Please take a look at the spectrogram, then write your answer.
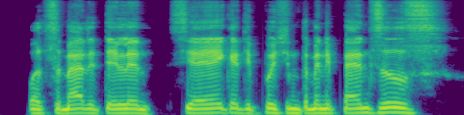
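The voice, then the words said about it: Arnold Schwarzenegger impression. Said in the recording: “best Arnold impression”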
